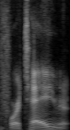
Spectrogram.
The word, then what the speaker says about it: forte: second way yeah because when you say Fort everyone's like you mean Forte well no actually you don't say Forte technically supposedly Fort is the right pronunciation but I have seen linguistic experts say no that's actually not right oh yeah Grant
